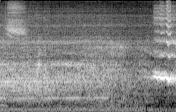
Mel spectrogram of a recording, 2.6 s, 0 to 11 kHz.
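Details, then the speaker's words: 2021 Yamaha NMAX scooter at about 12,210 km, riding at speed: it rolls along steadily, then a short, steady mid-pitched buzz cuts in on braking; the ABS pump is cycling when it shouldn't. "bastante agora agora Fez é só frear principalmente que e faz esse barulho aí não é para fazer"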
